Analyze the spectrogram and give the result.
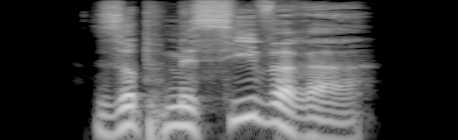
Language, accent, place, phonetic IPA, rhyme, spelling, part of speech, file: German, Germany, Berlin, [ˌzʊpmɪˈsiːvəʁɐ], -iːvəʁɐ, submissiverer, adjective, De-submissiverer.ogg
- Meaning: inflection of submissiv: 1. strong/mixed nominative masculine singular comparative degree 2. strong genitive/dative feminine singular comparative degree 3. strong genitive plural comparative degree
